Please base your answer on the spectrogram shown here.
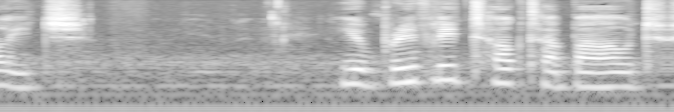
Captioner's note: speaking French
